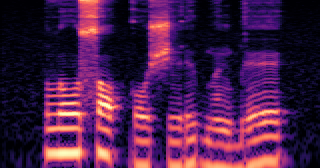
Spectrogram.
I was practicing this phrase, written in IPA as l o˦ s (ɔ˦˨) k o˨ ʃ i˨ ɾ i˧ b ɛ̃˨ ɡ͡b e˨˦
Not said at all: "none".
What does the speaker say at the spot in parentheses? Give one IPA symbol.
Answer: ɔ˦˨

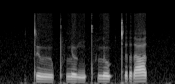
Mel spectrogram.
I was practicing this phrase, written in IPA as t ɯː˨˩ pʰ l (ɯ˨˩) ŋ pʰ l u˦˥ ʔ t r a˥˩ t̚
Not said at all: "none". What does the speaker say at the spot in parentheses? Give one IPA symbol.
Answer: ɯ˩˦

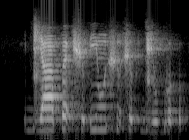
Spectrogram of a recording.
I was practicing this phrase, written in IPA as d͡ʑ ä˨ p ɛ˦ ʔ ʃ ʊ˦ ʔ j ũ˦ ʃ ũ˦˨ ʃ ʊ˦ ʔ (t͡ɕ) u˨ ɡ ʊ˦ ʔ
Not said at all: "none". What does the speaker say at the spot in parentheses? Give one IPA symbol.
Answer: d͡ʑ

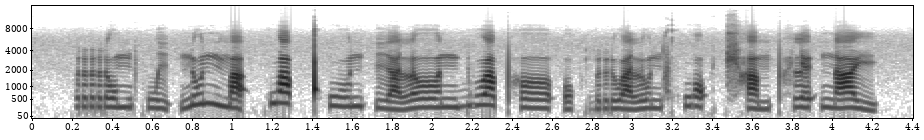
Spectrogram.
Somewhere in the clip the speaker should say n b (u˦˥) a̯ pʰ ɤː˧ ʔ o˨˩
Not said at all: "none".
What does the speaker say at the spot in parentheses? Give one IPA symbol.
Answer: u˥˩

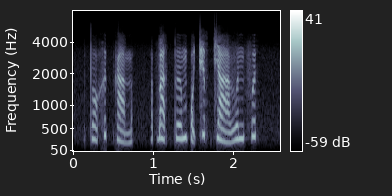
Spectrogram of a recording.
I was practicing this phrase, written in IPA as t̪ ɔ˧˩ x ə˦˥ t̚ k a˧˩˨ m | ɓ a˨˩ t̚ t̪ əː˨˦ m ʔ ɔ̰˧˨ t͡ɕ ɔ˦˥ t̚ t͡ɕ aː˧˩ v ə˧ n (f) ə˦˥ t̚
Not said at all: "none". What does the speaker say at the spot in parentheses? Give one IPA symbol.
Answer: f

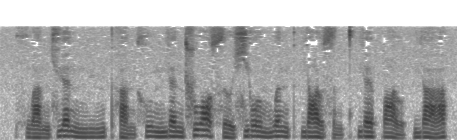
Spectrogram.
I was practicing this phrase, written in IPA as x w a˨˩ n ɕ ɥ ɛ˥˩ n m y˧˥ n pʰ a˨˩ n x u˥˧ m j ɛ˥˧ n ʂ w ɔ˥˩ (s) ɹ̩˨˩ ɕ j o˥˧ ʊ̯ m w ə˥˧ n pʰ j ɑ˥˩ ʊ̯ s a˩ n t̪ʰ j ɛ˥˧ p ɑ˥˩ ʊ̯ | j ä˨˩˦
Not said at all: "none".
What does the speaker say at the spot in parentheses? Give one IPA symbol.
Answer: s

